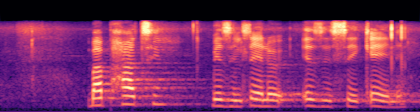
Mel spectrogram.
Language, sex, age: Zulu, female, 20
